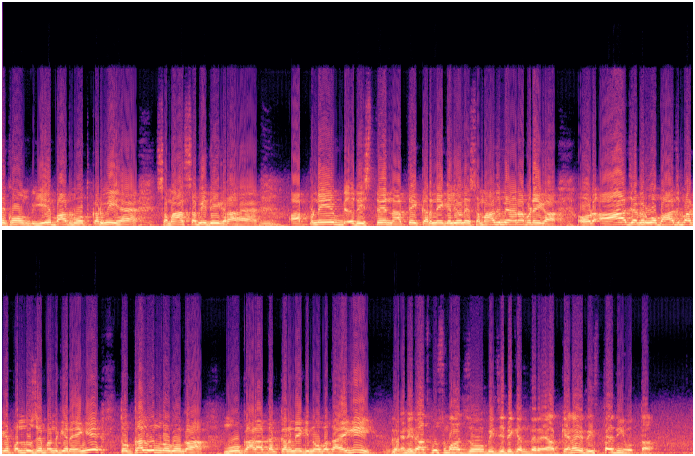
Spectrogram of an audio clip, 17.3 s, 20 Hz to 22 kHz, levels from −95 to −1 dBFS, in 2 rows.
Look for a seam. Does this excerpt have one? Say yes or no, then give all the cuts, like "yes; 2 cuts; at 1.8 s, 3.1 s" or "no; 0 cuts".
yes; 1 cut; at 13.5 s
